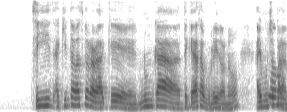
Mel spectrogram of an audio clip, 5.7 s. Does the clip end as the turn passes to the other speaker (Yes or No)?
No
